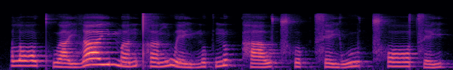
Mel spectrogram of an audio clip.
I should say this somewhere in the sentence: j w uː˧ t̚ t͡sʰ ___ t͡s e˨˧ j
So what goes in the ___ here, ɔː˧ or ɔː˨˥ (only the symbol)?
ɔː˧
